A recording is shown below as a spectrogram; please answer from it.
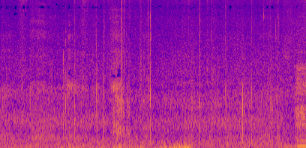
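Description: Footsteps on a dirt footpath, with grass and leaves brushing past, over a low rumble on the microphone that stops about four seconds in.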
